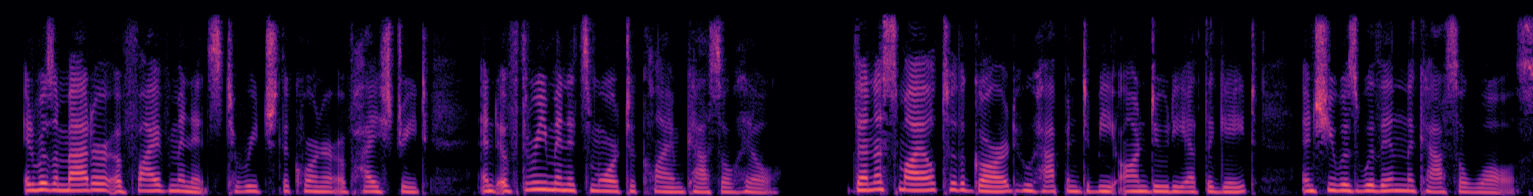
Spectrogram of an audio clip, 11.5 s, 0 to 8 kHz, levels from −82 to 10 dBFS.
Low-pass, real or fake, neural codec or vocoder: 7.2 kHz; real; none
